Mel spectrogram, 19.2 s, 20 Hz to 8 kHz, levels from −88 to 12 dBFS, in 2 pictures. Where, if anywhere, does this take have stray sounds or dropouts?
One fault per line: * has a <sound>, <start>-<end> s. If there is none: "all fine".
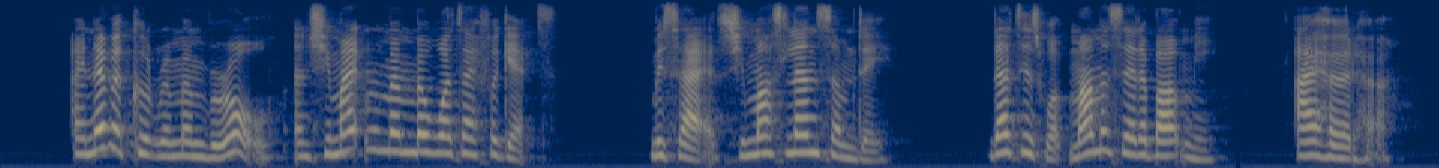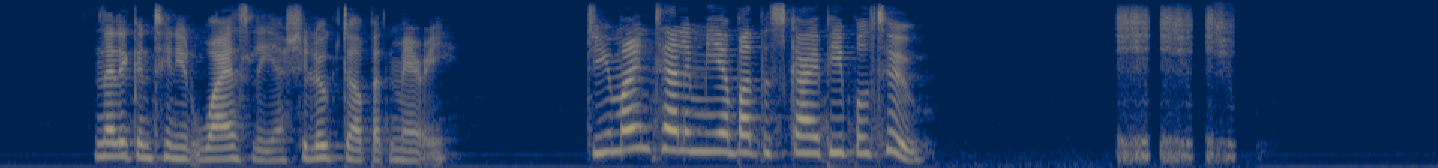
* has a laugh, 17.0-17.8 s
